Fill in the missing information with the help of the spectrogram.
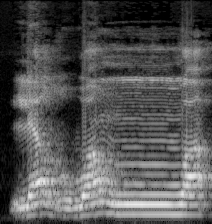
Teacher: തൊണ്ടയുടെ തുടക്ക ഭാഗത്ത് നിന്നാണ് ഗൈൻ പുറപ്പെടുക.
